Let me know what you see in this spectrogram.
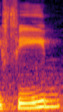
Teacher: I can say feed, but most likely you're not going to hear that D.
